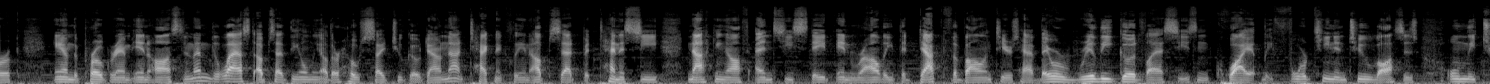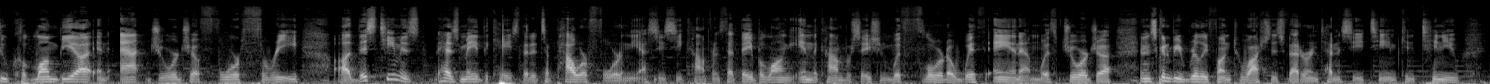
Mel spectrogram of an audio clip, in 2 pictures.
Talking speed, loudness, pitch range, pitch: 195 wpm, -24 LUFS, 105-120 Hz, 110 Hz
